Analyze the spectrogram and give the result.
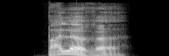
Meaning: inflection of ballern: 1. first-person singular present 2. first-person plural subjunctive I 3. third-person singular subjunctive I 4. singular imperative
- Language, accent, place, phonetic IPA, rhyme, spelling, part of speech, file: German, Germany, Berlin, [ˈbaləʁə], -aləʁə, ballere, verb, De-ballere.ogg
